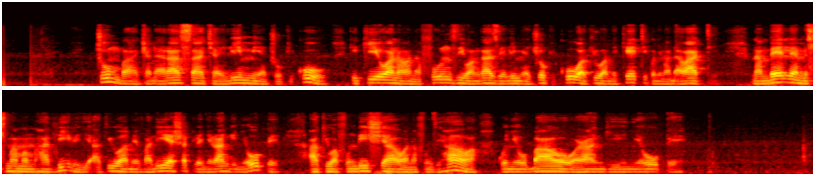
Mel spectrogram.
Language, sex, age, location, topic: Swahili, male, 25-35, Dar es Salaam, education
